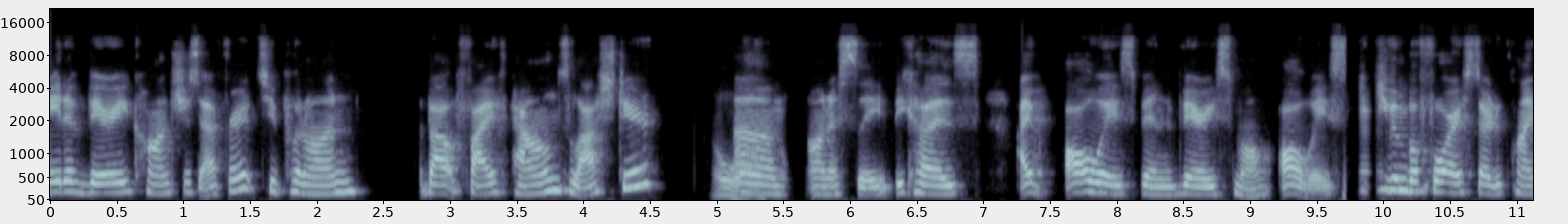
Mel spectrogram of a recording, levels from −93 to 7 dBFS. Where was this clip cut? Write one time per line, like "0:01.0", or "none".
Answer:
0:05.7
0:09.7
